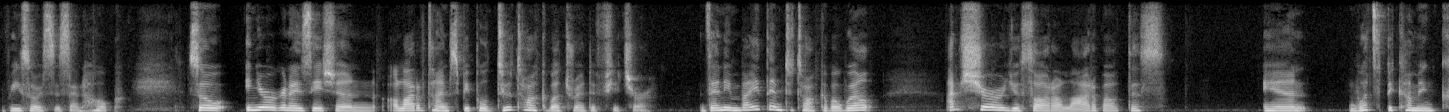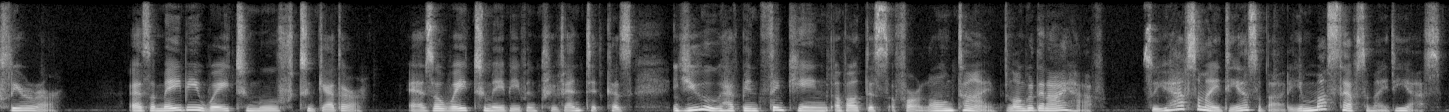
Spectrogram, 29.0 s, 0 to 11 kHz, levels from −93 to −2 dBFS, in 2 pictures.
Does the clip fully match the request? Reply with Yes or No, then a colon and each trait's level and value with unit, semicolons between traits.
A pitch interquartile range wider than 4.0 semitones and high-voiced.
Yes: average, 4.4 semitones; high, 195 Hz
